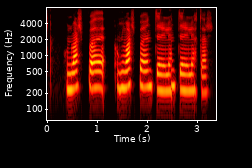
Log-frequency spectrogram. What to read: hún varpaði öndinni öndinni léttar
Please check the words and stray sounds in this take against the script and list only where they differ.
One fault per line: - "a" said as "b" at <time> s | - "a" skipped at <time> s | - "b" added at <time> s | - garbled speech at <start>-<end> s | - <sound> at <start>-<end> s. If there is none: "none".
none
